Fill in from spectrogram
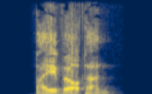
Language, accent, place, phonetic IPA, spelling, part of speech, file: German, Germany, Berlin, [ˈbaɪ̯ˌvœʁtɐn], Beiwörtern, noun, De-Beiwörtern.ogg
- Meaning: dative plural of Beiwort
